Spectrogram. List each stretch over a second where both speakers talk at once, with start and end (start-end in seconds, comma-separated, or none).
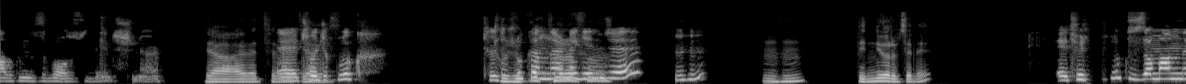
4.9-6.1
